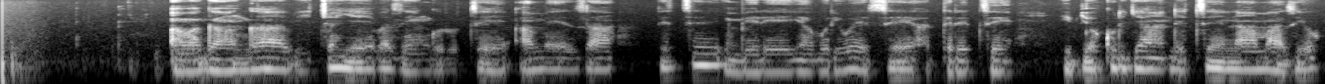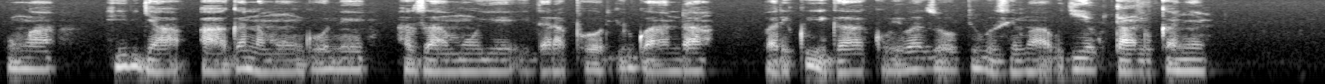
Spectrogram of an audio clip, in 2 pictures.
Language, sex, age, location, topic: Kinyarwanda, female, 18-24, Huye, health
